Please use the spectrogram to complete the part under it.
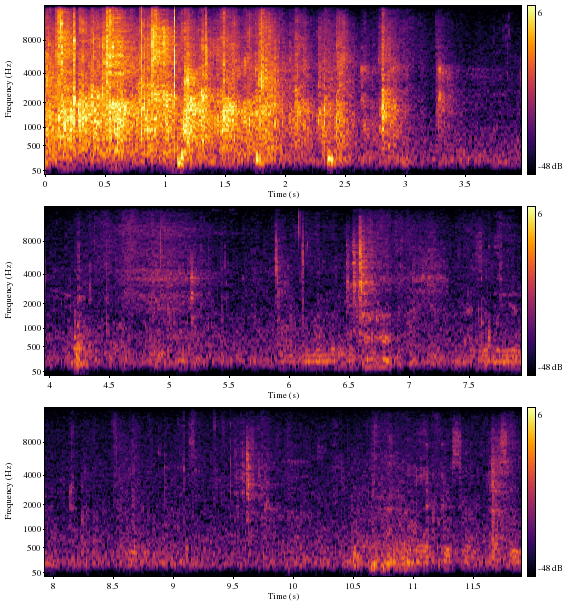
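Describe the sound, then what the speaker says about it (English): A burst of applause from an audience at a book launch in New Delhi, loud at first and then thinning out into scattered claps and room murmur. "Let us give him a big round of applause."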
